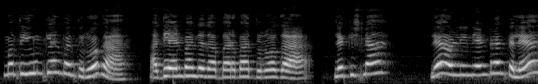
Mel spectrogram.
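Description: A woman acting as a scolding village wife, very high voice, rural Karnataka Kannada accent, loud curses, amateur skit. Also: quick pace. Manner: loud berating, wailing curses. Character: furious scolding village wife, sharp-tongued.

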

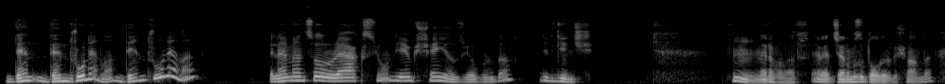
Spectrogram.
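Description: A man giving chatty, excitable let's play commentary, talking to the game and his viewers and sprinkling in English gaming words. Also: a little high. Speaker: gamer.

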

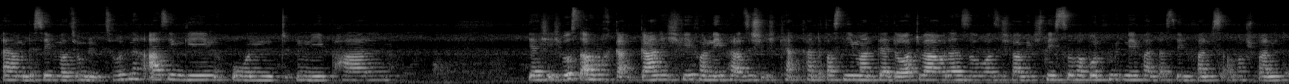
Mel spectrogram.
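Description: A woman's voice: medium pitch, little pitch movement, quick pace. A young woman from Switzerland answers interview questions in a casual, hesitant way, with many fillers and restarts. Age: young adult. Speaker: volunteer interviewee. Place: small bedroom indoors. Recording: echoey room with faint noise.

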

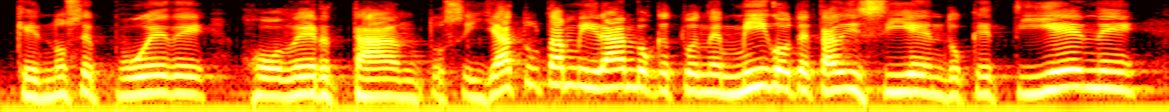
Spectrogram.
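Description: A man's voice: high voice, normal speed. A man giving opinionated entertainment gossip commentary, lecturing his viewers. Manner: preachy, repeatedly addresses viewers as señores.

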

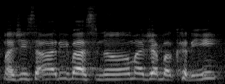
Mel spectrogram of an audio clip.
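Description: A woman's voice: a little high, fairly even intonation, measured pace, a bit bright, pitched above the performer's own voice. A woman doing a fretful old husband. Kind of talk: storybook reading.

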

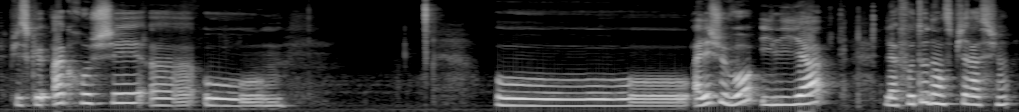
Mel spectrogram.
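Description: A woman talks slowly and haltingly, often pausing on fillers and restarting her words. Her voice sits fairly high. The recording is roomy and echoey, with a faint hiss behind her. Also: vocal fry, darkish tone. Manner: hesitant, many fillers and restarts. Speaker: knitting vlogger. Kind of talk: casual unboxing chat.

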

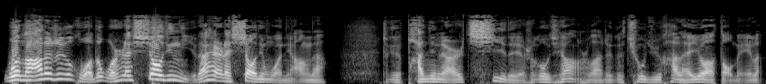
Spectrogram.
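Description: A man's voice: medium pitch, sing-song, fast, fairly bright tone, dry recording, clean studio sound. A man narrating a classic novel aloud, retelling scenes and adding chatty commentary to listeners. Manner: chatty, colloquial asides to listeners. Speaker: audiobook narrator. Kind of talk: storytelling with commentary.

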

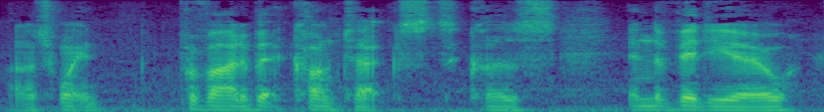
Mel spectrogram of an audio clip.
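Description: A man's voice: low voice, level tone, normal speed, breathy edge. A man casually telling a family story to camera, rambling and stop-start, breaking into laughter. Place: at work after dinner.

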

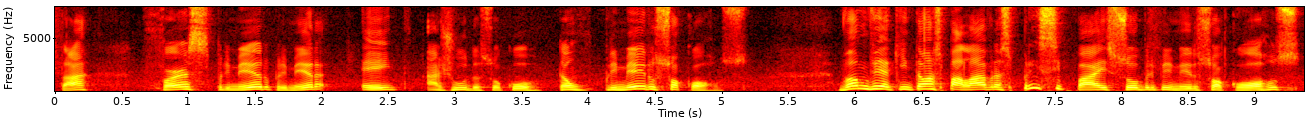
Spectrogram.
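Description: Casting: Brazilian man, high voice, chatty teacher who drills words by repeating them. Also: slight background noise. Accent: Brazilian Portuguese. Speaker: English teacher. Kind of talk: casual video lesson. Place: outdoors at a country property, breezy.

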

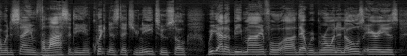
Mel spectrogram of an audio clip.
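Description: A man's voice: mid-range voice, fairly bright tone. Man in his 40s explaining measuredly. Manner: measured, explanatory coach talk with frequent fillers. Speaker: head basketball coach. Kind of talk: postgame press conference answers. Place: press room before a sponsor backdrop. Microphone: table microphone in front of him.

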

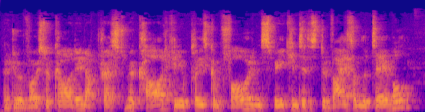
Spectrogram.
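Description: A man's voice: on the high side, a little fast, a little mellow. A man in his thirties on a ghost-hunting vlog, talking as a paranormal investigator and calling out questions to spirits. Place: large empty indoor rooms at night. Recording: echoey rooms, music underneath. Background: music.

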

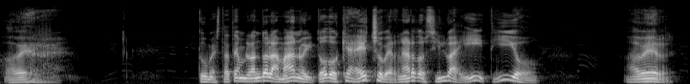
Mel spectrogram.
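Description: Excitable man reacting to football. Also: mid-range voice, moderate pace. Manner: excitable, swearing, repeats phrases. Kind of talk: live reaction commentary.

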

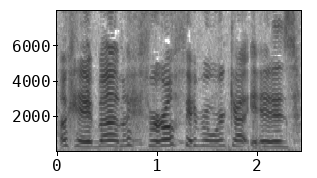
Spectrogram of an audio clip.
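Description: A woman's voice: high-pitched, steady tone, moderate pace. A young woman vlog host chatting casually as she jogs outdoors, holding the phone at arm's length. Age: young adult. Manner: talking while jogging outdoors. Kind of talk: casual chat. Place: outdoors on suburban roads and paths.

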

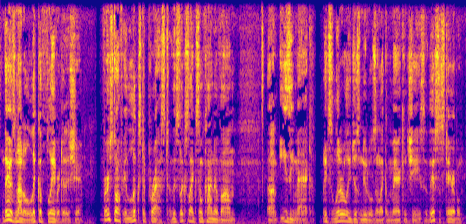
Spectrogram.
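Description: A man's voice: low-pitched, brisk. A man in his thirties with a lisp and slushy s sounds gives a casual, joking, sweary food review. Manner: animated, joking, profane. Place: inside a car, driving and parked. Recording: car interior with road noise. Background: vehicle noise.

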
